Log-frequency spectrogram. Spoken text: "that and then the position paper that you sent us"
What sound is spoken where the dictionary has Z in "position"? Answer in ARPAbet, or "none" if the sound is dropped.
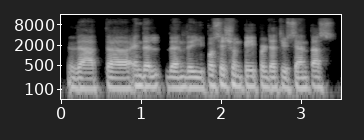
S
